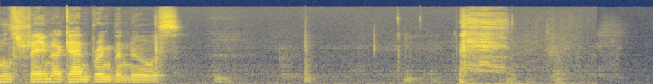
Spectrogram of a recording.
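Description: Young men laugh.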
